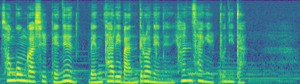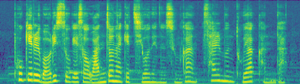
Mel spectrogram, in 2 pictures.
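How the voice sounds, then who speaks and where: A woman speaks very slowly in a calm, soothing tone at a medium pitch with ordinary pitch variation, music playing behind her. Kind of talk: audiobook reading.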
